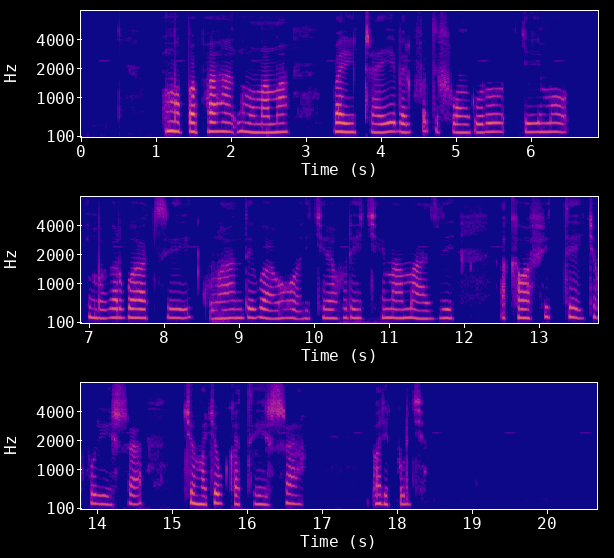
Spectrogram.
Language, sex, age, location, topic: Kinyarwanda, female, 25-35, Kigali, health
